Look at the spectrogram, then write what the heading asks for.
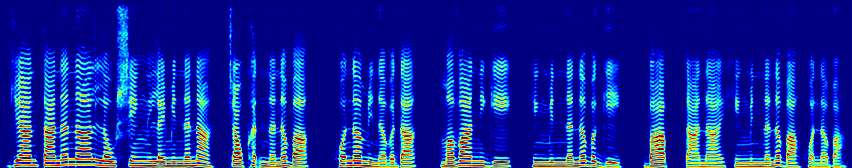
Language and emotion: Manipuri, neutral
